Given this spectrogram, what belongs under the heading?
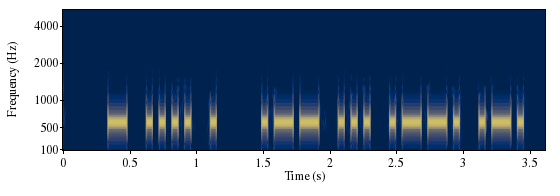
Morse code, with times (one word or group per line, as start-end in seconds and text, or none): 0.3-1.2 THE
1.5-3.5 WSPR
